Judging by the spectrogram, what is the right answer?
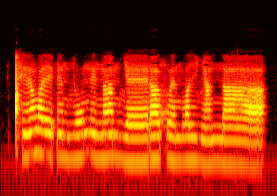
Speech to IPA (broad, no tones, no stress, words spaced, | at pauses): ǃʰẽ lˠeːʔɾẽmʎo n̪ẽn̪ãm ʎɛː ɾa χʷɛːmlˠiːʎãd naː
